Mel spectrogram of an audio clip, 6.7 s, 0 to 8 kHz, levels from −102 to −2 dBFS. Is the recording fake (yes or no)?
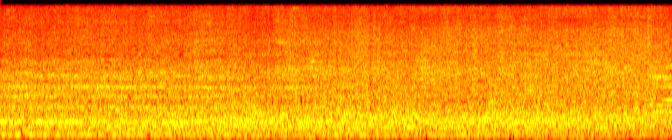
no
